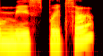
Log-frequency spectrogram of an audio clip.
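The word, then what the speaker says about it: MiSpritzer: So, on Instagram and any other social media, I have the same handle, which is m i s p r i t zer. So, me spritzer.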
